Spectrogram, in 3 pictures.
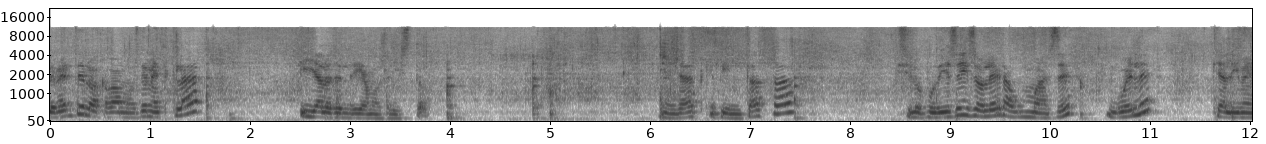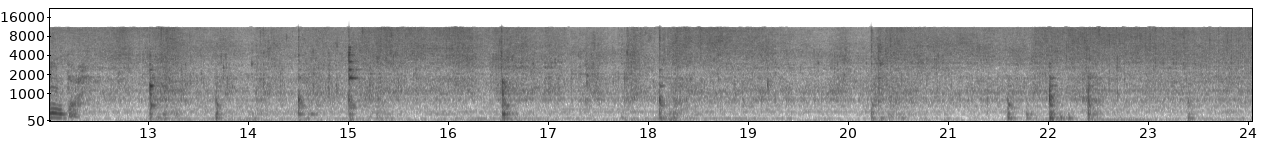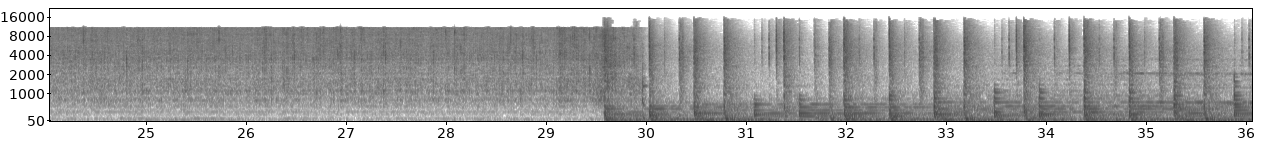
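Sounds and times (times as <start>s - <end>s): faint sizzle: 0.0s - 30.1s
wooden spoon stirring pasta: 0.2s - 23.6s.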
